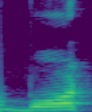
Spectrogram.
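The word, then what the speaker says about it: bought: यहां देखेंगे तो ओ यू के बाद में जी एच है और लास्ट में टी है। तो इसको बॉट पढ़ेंगे। यानी कि ये जी एच साइलेंट है।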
